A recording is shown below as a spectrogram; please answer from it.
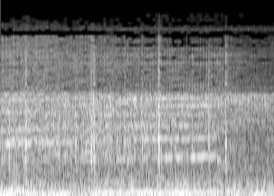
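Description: Dark electronic music: deep sustained bass notes under a thin, held high tone that shifts pitch a couple of times, with light clicking percussion.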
